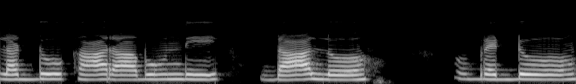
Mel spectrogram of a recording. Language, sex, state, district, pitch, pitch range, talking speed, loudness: Kannada, female, Karnataka, Raichur, 230 Hz, 225-240 Hz, 60 wpm, -15 LUFS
